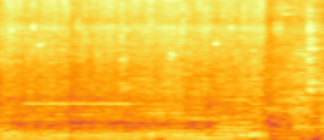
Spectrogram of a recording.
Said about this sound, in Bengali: তেল গরম করেছি ওর ভিতরে দিয়ে দিচ্ছি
